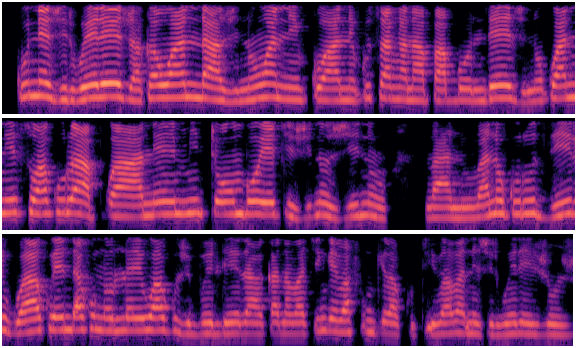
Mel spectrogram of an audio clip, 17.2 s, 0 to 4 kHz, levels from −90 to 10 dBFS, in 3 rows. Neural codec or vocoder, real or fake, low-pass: none; real; 3.6 kHz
